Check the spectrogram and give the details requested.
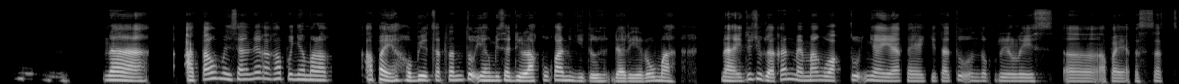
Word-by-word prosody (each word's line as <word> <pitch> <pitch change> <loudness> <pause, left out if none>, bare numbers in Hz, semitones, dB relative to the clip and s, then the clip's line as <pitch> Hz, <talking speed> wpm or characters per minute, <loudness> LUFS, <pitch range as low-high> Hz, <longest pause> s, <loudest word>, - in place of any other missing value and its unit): Hmm. 240 -9 -18 0.5
Nah, 200 -2 +8 0.6
atau 235 +7 +3
misalnya 235 +2 -1
Kakak 260 +1 -1
punya 230 -1 -1
mak 200 -2 +2 0.4
apa 230 - +4
ya, - - -1
hobi 190 +2 +3
tertentu 200 +1 -1
yang 185 - +3
bisa 190 +1 +1
dilakukan 185 +3 +4
gitu 155 -1 -3 0.2
dari 150 0 +2
rumah. 170 -1 +1 0.5
Nah, 170 -1 +5
itu 165 - -6
juga 185 -9 +2
kan 235 - +1
memang 190 0 0
waktunya 195 +2 -2
ya, 165 - +1
kayak 155 -1 -4
kita 165 -1 -6
tuh 205 - -5
untuk 170 0 -8
rilis, 160 -1 -3 0.3
eee, 150 -1 -2
apa - - -5
ya, - - -7 0.2
set 155 -1 -8
190 Hz, 170 wpm, -22 LUFS, 165-205 Hz, 0.6 s, Nah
